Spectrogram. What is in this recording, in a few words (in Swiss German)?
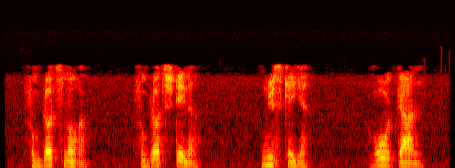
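"platz mache", Alsatian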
